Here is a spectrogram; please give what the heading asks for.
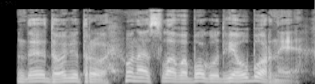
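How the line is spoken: Chuckling. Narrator (Russian): хохотнул комендант

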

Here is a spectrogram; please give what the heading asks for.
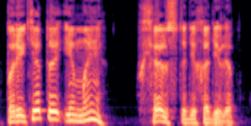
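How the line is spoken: Sighing older woman. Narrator (Russian): вздохнула тетка Чари

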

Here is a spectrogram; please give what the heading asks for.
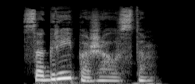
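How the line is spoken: Quiet but firm request. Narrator (Russian): прошу негромко, но твердо

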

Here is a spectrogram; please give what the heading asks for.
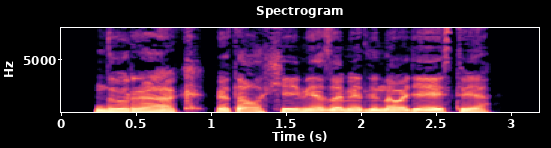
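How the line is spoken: Laughing while running. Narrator (Russian): хохотнула Надежда, которая уже бежала к ним

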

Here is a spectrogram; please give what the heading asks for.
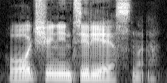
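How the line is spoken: Drawled. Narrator (Russian): протянул адвокат

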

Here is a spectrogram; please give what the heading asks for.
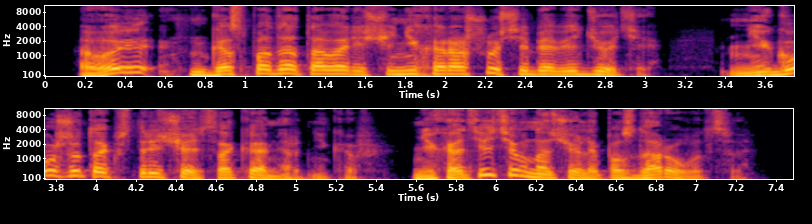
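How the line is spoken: Calm. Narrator (Russian): спокойно произнес

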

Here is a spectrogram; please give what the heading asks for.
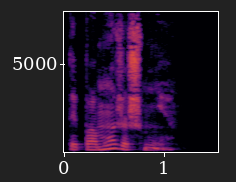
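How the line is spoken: Calm repeated question. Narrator (Russian): спокойно повторил вопрос Марк

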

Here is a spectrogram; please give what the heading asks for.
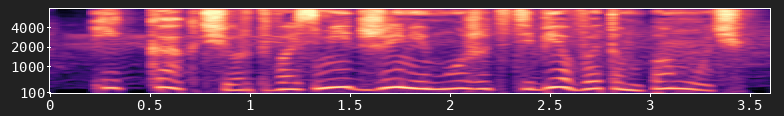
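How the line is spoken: Irritated whisper. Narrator (Russian): Раздраженно прошептала я

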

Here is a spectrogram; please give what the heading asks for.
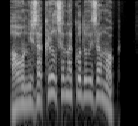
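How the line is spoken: Frightened girl's question. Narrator (Russian): испуганно спросила девушка

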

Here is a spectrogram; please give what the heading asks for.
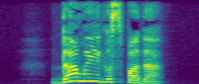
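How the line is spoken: Agitated, excited. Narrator (Russian): говорит она взволнованно

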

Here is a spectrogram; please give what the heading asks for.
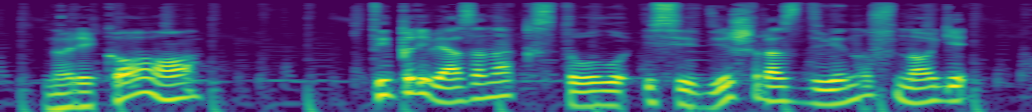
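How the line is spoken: Cheerful. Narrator (Russian): весело заметил он

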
